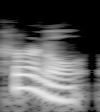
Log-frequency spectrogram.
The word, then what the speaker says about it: colonel: Colonel and colonel are tricky. Colonel is a seed corps. Colonel is a military rank. These homophones puzzle many. The silent L makes it hard.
